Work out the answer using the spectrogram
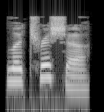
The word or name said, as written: latrisha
